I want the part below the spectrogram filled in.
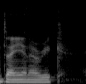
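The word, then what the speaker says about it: Diana Rigg: Wie heißt sie richtig? Bitte korrigiere äh, mich nochmal. Dame Diana Rick.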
